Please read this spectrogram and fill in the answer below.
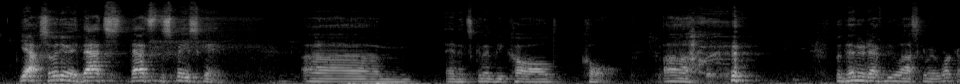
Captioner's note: laughing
